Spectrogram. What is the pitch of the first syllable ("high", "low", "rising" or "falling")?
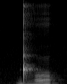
rising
